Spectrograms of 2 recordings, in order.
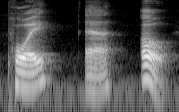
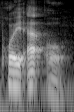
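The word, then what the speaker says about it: ποιέω: It's 1 consonant and 3 vowel sounds, 3 syllables. This is typical of Greek. I told you that it's a very vowel-rich language. Poieo, poieo.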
